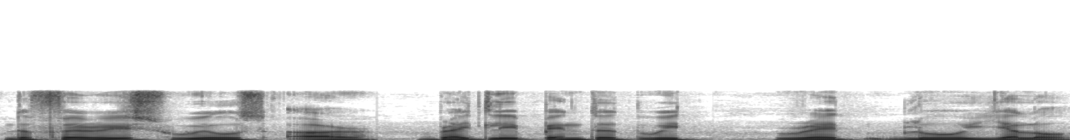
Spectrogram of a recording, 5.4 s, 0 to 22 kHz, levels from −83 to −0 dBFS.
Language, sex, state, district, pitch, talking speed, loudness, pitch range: English, male, Nagaland, Dimapur, 100 Hz, 80 wpm, -15 LUFS, 95-105 Hz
